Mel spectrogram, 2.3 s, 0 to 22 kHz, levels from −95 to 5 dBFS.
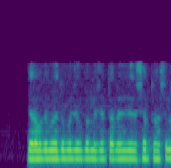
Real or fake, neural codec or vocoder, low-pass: real; none; 5.4 kHz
